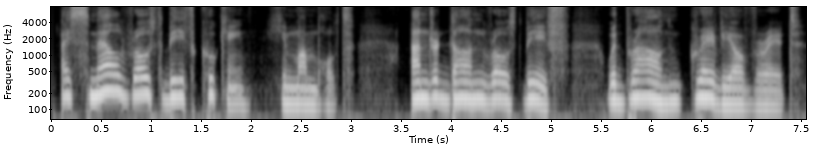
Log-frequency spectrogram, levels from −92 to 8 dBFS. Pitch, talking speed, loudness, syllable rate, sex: 150 Hz, 105 wpm, -18 LUFS, 3.5 syllables/s, male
